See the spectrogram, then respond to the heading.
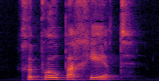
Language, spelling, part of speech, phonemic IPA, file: Dutch, gepropageerd, verb / adjective, /ɣəˌpropaˈɣert/, Nl-gepropageerd.ogg
- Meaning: past participle of propageren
